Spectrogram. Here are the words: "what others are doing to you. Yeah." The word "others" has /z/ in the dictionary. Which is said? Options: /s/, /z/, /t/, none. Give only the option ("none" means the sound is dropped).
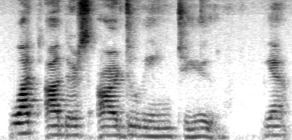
/s/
